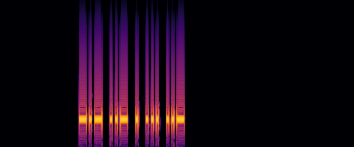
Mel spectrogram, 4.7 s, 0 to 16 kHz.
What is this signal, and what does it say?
Morse code, heard as a keyed tone, about 36 wpm, 700 Hz. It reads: KUESU
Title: Code Groups - 5 Letter:Numbers - 35wpm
